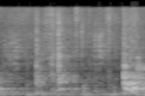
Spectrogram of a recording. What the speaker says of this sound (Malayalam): ഈ തേങ്ങ ഒന്ന് വറുത്തെടുക്കാം കേട്ടോ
